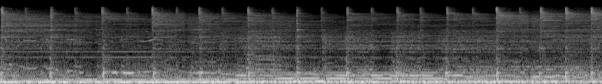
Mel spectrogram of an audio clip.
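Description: Live rock band playing: electric guitar over a drum kit keeping a steady beat with cymbal hits, and a heavy low end.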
